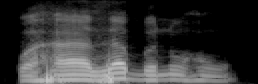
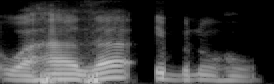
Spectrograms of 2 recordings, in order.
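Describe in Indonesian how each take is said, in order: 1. Hadza langsung tersambung ke bnuhu, tanpa hamzah. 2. Ibnuhu dimulai dengan hamzah yang terpisah. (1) "langsung disambung"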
